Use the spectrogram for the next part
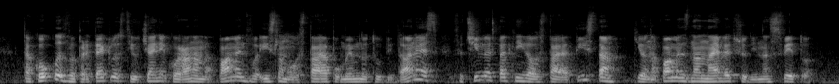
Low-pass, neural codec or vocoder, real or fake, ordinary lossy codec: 19.8 kHz; vocoder, 44.1 kHz, 128 mel bands, Pupu-Vocoder; fake; none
